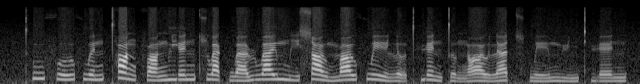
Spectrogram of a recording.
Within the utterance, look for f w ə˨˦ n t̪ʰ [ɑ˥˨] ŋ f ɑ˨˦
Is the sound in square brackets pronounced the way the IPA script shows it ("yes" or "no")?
yes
